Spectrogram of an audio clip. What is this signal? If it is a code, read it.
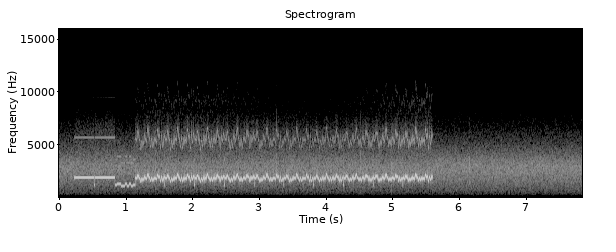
SSTV (slow-scan television), Martin M1, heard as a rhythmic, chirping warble, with radio static.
